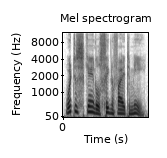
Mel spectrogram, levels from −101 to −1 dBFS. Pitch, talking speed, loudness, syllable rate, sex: 165 Hz, 210 wpm, -15 LUFS, 5.6 syllables/s, male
